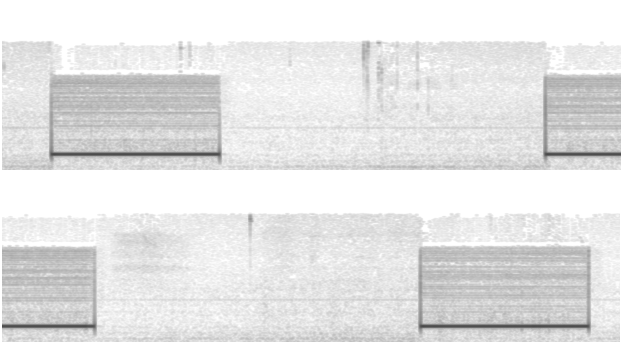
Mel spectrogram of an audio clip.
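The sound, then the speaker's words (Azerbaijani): A telephone ringback tone sounds on a phone line while a call waits to connect: three long, steady mid-pitched tones, each about two seconds, separated by longer silent gaps. “Biz hələ də telefon xəttindəyik və gözləyirik ki, Fuad Muradovla əlaqə yarada biləcəyik.”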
